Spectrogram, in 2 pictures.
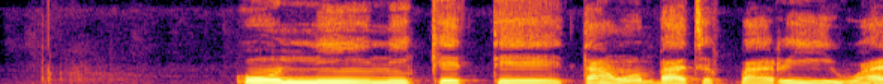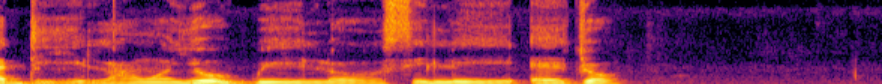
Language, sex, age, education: Yoruba, male, 30-45, secondary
